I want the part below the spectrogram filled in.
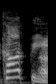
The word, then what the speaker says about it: Kotb: She told Cotby. – I don't even think that's how you say it. – Yeah, Hoda Cotby.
